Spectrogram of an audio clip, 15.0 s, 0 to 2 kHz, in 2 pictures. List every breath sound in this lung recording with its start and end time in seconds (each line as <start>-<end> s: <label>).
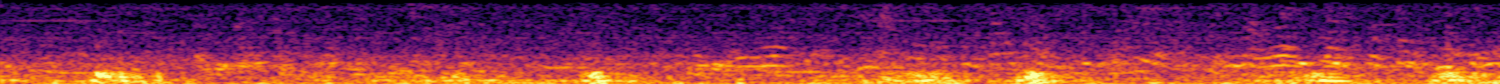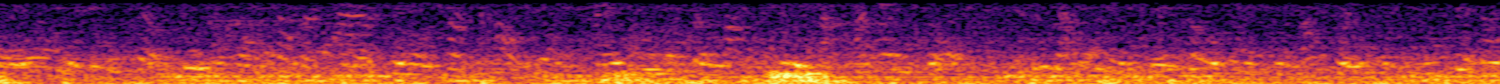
2.05-2.60 s: inhalation
2.90-3.31 s: exhalation
4.38-4.91 s: inhalation
5.07-5.50 s: exhalation
6.38-6.94 s: inhalation
7.17-7.57 s: exhalation
10.56-11.20 s: inhalation
11.36-11.87 s: exhalation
